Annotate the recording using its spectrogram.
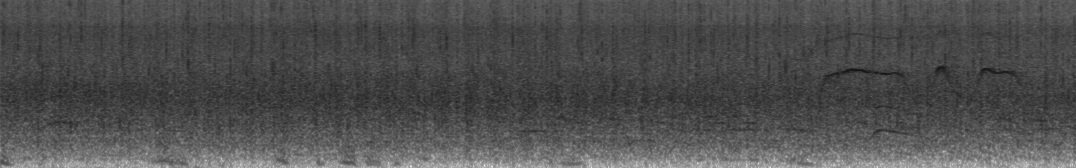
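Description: Sustained applause from a large indoor audience, steady in level, with a few high calls rising above the clapping near the end.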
